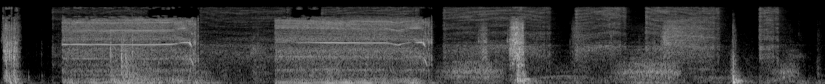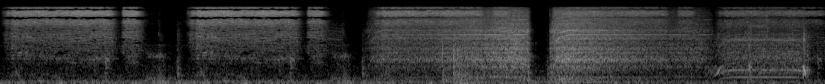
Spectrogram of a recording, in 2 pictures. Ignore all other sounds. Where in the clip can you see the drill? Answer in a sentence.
You can hear the drill from 0.0 to 7.2 s and from 11.4 to 16.4 s.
